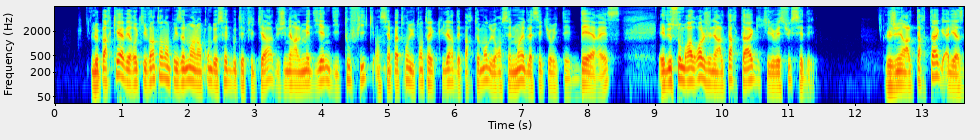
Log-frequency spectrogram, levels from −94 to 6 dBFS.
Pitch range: 105-130 Hz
